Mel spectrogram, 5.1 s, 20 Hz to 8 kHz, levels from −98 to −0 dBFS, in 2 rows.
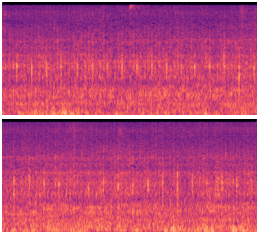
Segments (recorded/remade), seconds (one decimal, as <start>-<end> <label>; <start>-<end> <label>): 0.0-0.7 remade; 0.7-1.8 recorded; 1.8-5.1 remade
